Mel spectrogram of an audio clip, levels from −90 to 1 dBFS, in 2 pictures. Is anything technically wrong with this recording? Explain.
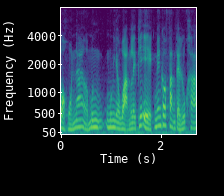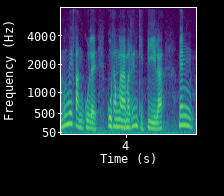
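No, nothing stood out on listening to this speech clip, which has the limited high end of a call path that carries nothing above 8 kHz.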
